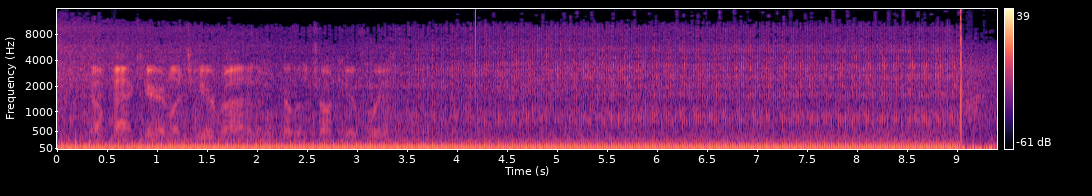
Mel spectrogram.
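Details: 1955 Oldsmobile Super 88 with ZZ4 350 V8, Holley 4-barrel carburetor, GM HEI ignition and 700R4, about 37,000 miles: deep, steady V8 rumble settling into an even idle with no knocks, ticks or misses; normal, healthy idle.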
